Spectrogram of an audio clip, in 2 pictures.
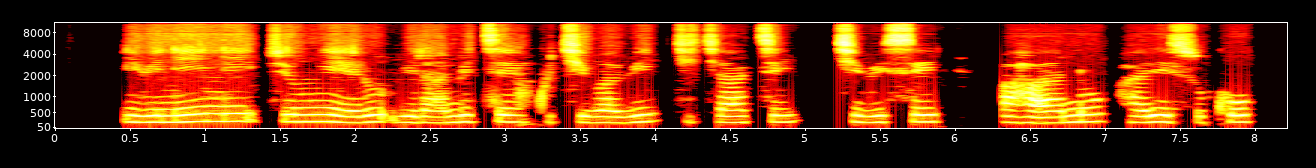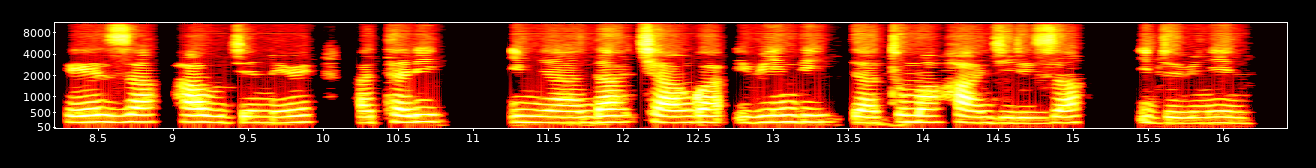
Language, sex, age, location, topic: Kinyarwanda, female, 18-24, Kigali, health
